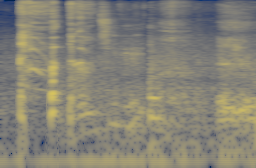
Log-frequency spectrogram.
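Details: A few brief rough throat-clearing bursts with a husky, congested quality from an adult who says the throat is hoarse after having cold things, fitting an irritated throat.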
